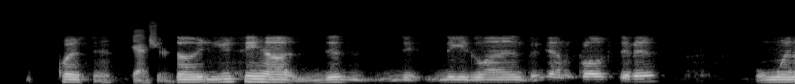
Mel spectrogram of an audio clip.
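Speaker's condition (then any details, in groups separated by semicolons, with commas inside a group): Cerebral palsy; wheelchair user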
